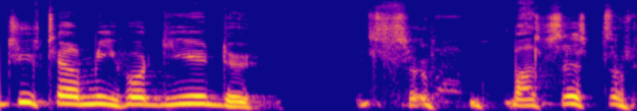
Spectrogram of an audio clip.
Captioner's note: laughter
